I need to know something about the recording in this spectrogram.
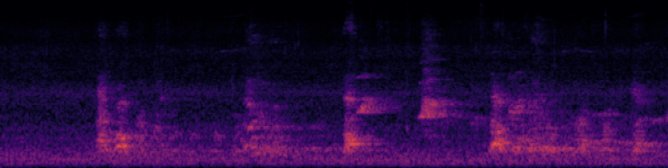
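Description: A dog whimpers and grumbles close by.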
